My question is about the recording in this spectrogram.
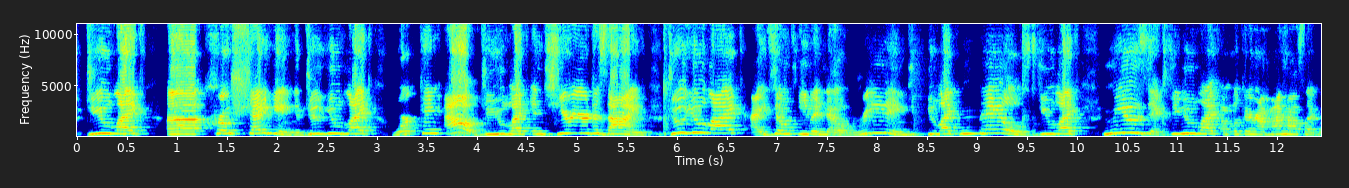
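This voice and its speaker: A high-voiced American woman leads a live online network marketing training from home. She talks fast, chatty and direct, and her bright voice carries a noticeable room echo. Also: expressive. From United States.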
